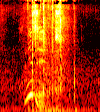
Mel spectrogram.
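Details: Jayda, a pet Boxer dog, indoors during a showdown with her pink toy pig hidden under her bed, gives one brief, arched, rising-then-falling whining yelp in a quiet small room.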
